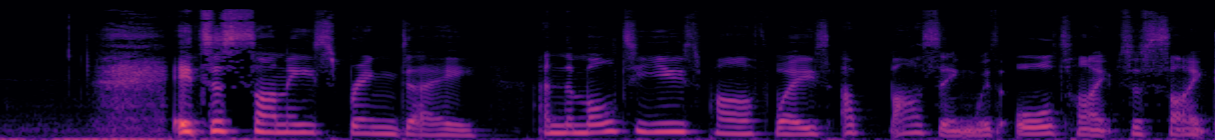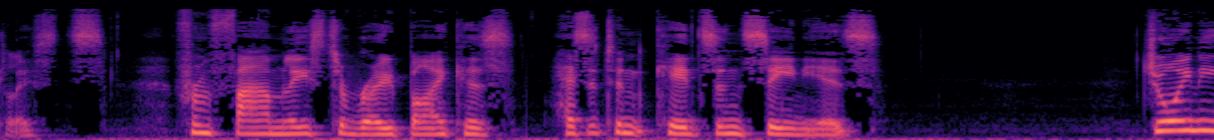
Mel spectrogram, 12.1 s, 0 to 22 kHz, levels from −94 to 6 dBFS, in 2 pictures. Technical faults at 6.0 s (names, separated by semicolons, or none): zipper noise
